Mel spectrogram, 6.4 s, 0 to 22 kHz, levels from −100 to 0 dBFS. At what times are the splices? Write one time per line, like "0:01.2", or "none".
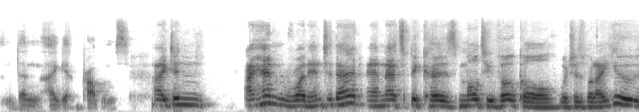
0:01.5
